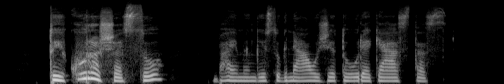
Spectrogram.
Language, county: Lithuanian, Šiauliai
